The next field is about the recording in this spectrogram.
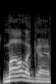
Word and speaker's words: Malaga: Or Malaga. – Malaga, if you say it right.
